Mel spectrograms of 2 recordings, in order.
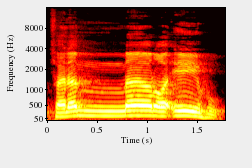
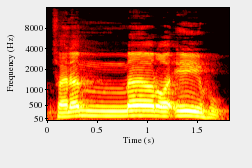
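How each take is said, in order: First: Only the hamza vowel is tilted toward e. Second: The same.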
